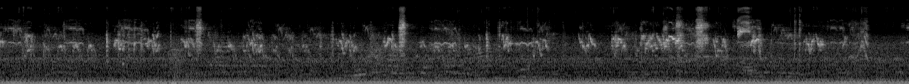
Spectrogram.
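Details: Budgerigars eating in early summer give scattered scratchy chirps and squawks over a steady low hum, with sharper clicks toward the end.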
